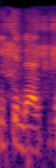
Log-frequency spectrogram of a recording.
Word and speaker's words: Quidet: Yes, it's Quidet. Yeah, G. Quidet.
